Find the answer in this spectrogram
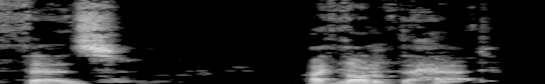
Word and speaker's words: Thesz: So now, every time you said Thesz, I thought of the hat. I was going to say Beth. What? Yeah, because Beth rhymes with Thesz.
